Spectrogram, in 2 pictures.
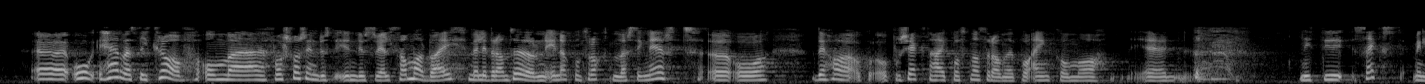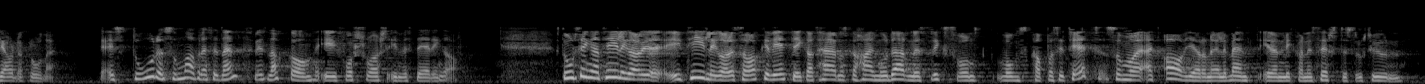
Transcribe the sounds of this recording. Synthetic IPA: ʔɔɡɦæːɾɑst̪ɪlt̪̚kʰɾɑːʋɔmfɔʂʋɑːʂɪnd̪ʉɪnd̪ʉst̪ɾɪɛlt̪sɑmːɑɾbæɪmɛlɛʋəɾɑnt̪ʰøːɾn̩ɪ̰nːɑkʰʊnt̪ʰɾɑkt̪n̩ʋæʈsɪŋneːɾt̪ʔɔ | d̪ɛɦɑ̰pʰɾʊʃɛkt̪əhæːɾɪkʰɔst̪nɑd̪sɾɑmːəpʰɔ̰ʔæ̰ɪnkʰɔmːɑ | nɪt̪ːɪsɛksmɪlɪɑɖəɾkʰɾuːnʔə̰ɾ | d̪̥ɛ̰ʔæ̰ɪst̪uːɾəsʊmːəɾpʰɾɛsɪd̪ɛnt̪ʋɪsnɑkːəɾɔmɪfɔʂʋɑːʂɪ̰nʋɛst̪eːɾɪŋɑ̰ | st̪uːʈɪŋːət̪ʰiːd̪lɪɡɑɾəɪt̪ʰiːlɪɡɑɾəsɑːkəʋeɪt̪ɪkːəɑt̪ɦæːnəːskɑlɦɑːæɪnmʊd̪æɾnst̪ɾɪksfɔnʋɔnskʰɑpɑsɪt̪ʰeːt̪sɔmʔæ̰ɪt̪ʰɑːʋjøːɾɑnəɛləmɛnt̪ʰɪ̰d̪ɛnmɛkɑnɪseːɾt̪əst̪ɾʉk̚t̪ʰʉːɾn̩

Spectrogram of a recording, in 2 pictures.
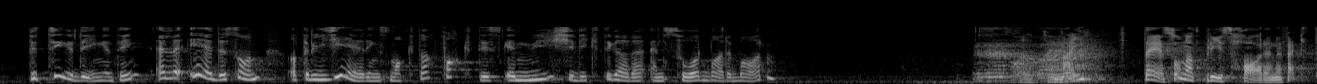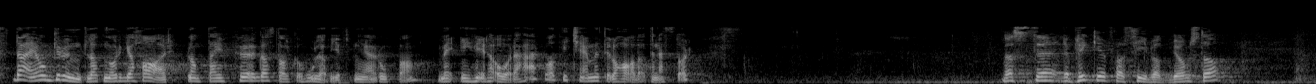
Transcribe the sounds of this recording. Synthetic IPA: b̥ət̪ʰyːd̪ɛɪŋːənt̪ʰɪŋʔɛlːəɾʔæɖesɔnːʔɑt̪ɾɛjeːɾɪŋsmɑkt̪ɑfɑkt̪ɪskæɾmyːçəʋɪkt̪ɪɡɑɾəʔɛnsoːɾbɑːɾəbɑːɾn̩ | næ̰ɪd̪̥ɛæsɔnːɑt̪pʰɾiːshɑ̰ɾɛnɛfɛkt̪d̪ɛæɾjʊɡɾʉnn̩t̪ʰɪlɑt̪nɔɾɡəhɑːɾb̥lɑnt̪̚d̪æɪhøːɡɑst̪ɑlkʊhṵːlɑ̰ːʋjɪ̰ft̪n̩ɪæ̰ʉɾʔuːpɑ̰ʋɛʔɪɪd̪ɛ̰oːɾʔəhæ̰ːɾɔɑt̪ʋɪc͡çʰḛːmət̪ʰɪlɔhɑ̰ːd̪ɛ̰t̪ʰɪlɛst̪əo̰ːɾ | nɛst̪əɾɛpʰlɪkəfʁɑːsiːbət̪̚bjœːɾnsd̪ɑː

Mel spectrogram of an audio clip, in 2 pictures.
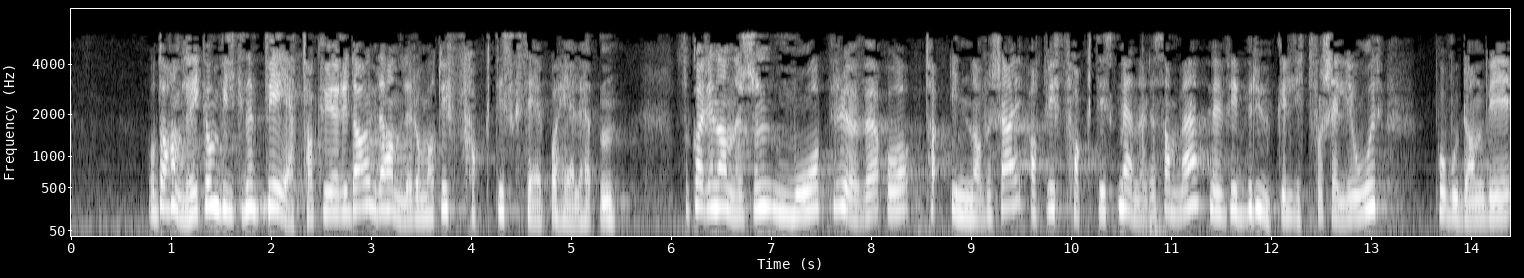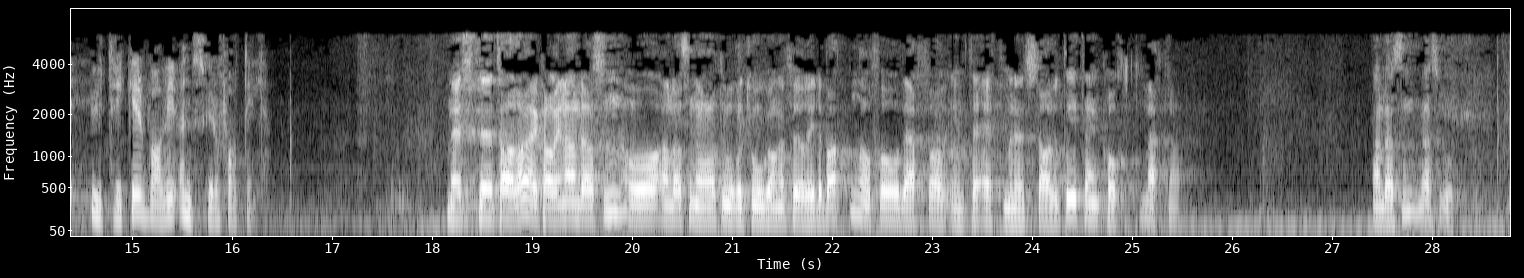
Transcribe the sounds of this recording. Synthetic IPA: ʔɔd̪ɛɦɑnd̪ləɾɪkːəɔmʋɪlknəʋeːt̪ʰɑːkʋɪjøːɾɪd̪ɑːɡd̪ɛhɑnd̪ləɾɔmɑt̪ʋɪfɑkt̪ɪskseːɾpɔɦeːlheːt̪n̩ | sɔkɑɾɪnɑnːəʂənmɔpʰɾøːʋəʔɔt̪ʰɑːʔɪnːoːʋəʂæɪʔɑt̪ʋɪfɑkt̪ɪskmeːnəɖɛsɑmːəmɛnʋɪbɾʉːkəɭɪt̪ːfɔʂɛlːɪəuːɾ | pʰɔʋʊɖɑnʋɪʉːt̪ʰɾʏkːəɾʋɑːʋɪʔœnskəɾɔfoːt̪ʰɪl | nɛst̪ət̪ʰɑːləʁækʰɑʁɪnɑnd̪əʁsn̩ɔɑnd̪əʁsn̩jæːʁɑt̪uːʁət̪ʰuːɡɑŋːəføːʁəid̪ɛbɑt̪n̩ɔfoːʁd̪æʁfɔʁɪnt̪ʰɪɛt̪mɪnʉt̪st̪ʰɑːlət̪ʰiːt̪ʰɪɛɪnkʰɔʁt̪mɑʁknɑ̰d̪ | ɑnd̪əʁsn̩ʋæʁsɔɡuː

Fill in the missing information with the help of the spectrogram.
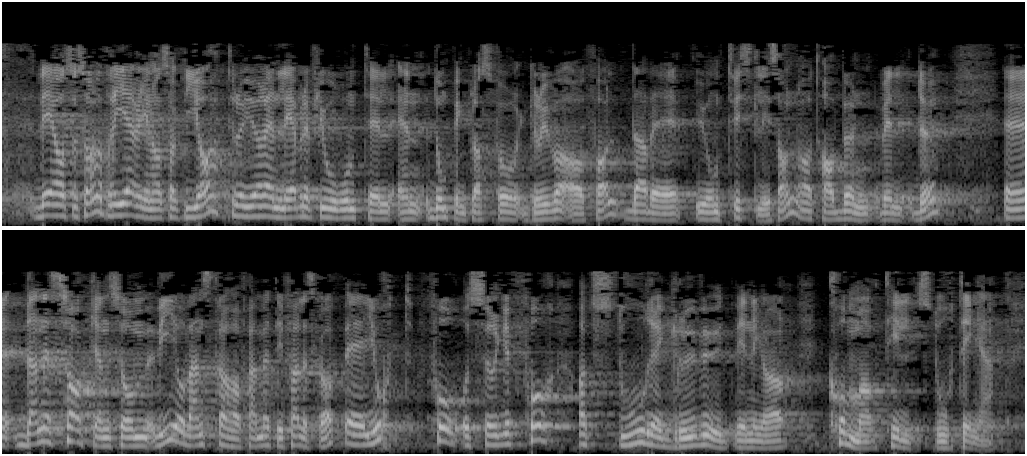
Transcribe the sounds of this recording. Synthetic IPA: d̪ɛæɾɑlsɔsɔnːɑt̪ɾɛjeːɾɪŋənhɑɾsɑk̚t̪jɑːt̪ʰɪlɔjøːɾəɛnleːʋənəfjuːɾʊmt̪ʰɪlɛ̰nd̪ʊmpɪŋpʰlɑsfɔɾɡɾʉːʋəʔɑ̰ːʋfɑld̪æɾd̪ɛɛjʊʊmt̪ʰʋɪst̪lɪsɔnːɔɑt̪hɑːʋbœnʋɪld̪øː | d̪ɛnːəsɑːkənsɔmʋɪɔʋɛnst̪ɾəɦɑɾfɾɛmːət̪ɪfɛlːəskɑːpɛɾjʊɾt̪fɔɾɔsœɾɡəfɔɾɑt̪st̪uːɾəɡɾʉːʋəʉːt̪ʋɪnːɪŋɑɾ | kʰɔmːəɾt̪ʰɪlst̪uːʁt̪ʰɪŋːə̰

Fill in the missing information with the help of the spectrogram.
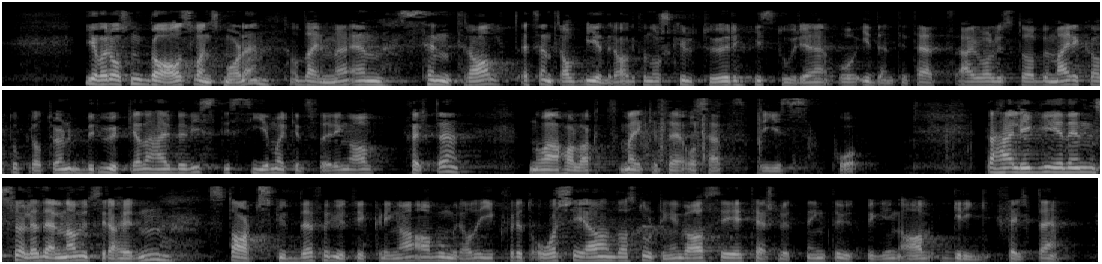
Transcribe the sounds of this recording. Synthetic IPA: jiːʋɑɾɔsnɡɑːɔslɑnsmoːləɔd̪æɾmeːʔɛnsɛnt̪ʰɾɑːlt̪ɛt̪sɛnt̪ɾɑːlt̪̚biːd̪ɾɑ̰ːɡt̪ʰɪlnɔʂkʰːʉlt̪ʰʉːɾhɪst̪uːɾɪəɔʔɪd̪ɛnt̪ɪt̪ʰeːt̪æ̰æhɑɾʉhɑɭʉst̪ʰɪlɔbəmæɾkəɑt̪ʊpəɾɑt̪ʰøːəɳbɾʉːkəd̪ɛhæːɾbəʋɪst̪ɪsiːəmɑɾkəd̪sfø̰ːɾɪŋɑʋfɛlt̪ənoːæɪɦɑɭɑkt̪mæɾkət̪ʰɪʔɔ̰sɛt̪ːpʰɾiːspʰɔ̰ | d̪̥ɛɦæːɭɪɡːəɪd̪ɛnsøːləd̪eːlən̩ɑʋʉːt̪sɾɑhœʏd̪n̩st̪ɑːʈskʉd̪ːəfɔɾʉːt̪ʰʋɪklɪŋɑʔɑʋʊmɾoːd̪əjɪkːfɔɾɛt̪ʰoːʂiːɑd̪ɑst̪uːʈɪŋːəɡɑːsɪt̪ʰɛʂɭʉt̪nɪŋt̪ʰɪlʉːt̪̚bʏɡːɪŋʔɑʋɡɾɪɡfɛlt̪ə

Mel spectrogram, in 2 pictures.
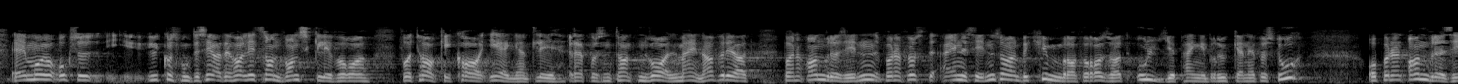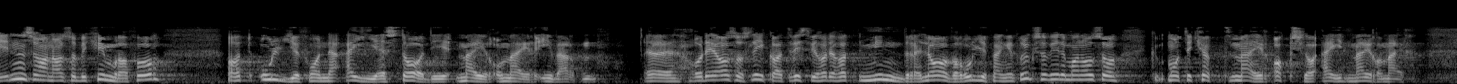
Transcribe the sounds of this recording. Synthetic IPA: ʔɛɡmɔjʊʔɔksɔʉːt̪ɡɑŋspʰʊŋkt̪əsæɪɑt̪̚d̪ɛɡhɑɾlɪt̪ːsɔnt̪ʋɑnskəlɪfɔɾɔ | foːt̪ʰɑːkɪkʰɑːʔeːɡənt̪lɪɾɛpɾəsənt̪ʰɑnt̪n̩ʋɑːln̩mæɪnəɾfɔɾd̪iːɑt̪ | pʰɔd̪ɛnɑnd̪ɾəsiːd̪n̩pɔd̪ɛnfœɾst̪əʔæɪnəsiːd̪n̩sɔhæɾhɑnbəçʏmɾɑfɔɾɑlsɔɑt̪ʊljəpʰɛŋːəbɾʉːkənɛfɔʂt̪uːɾ | ʔɔpʰɔd̪ɛnʔɑnd̪ɾəsiːd̪n̩sɔæɾhɑnɑlsɔbəçʏmɾɑfɔɾʔɑt̪ʊljəfɔnːəʔæɪəst̪ɑːd̪ɪmæɪɾɔmæɪɾɪʋæɾd̪n̩ | ɔd̪ɛæɾɑlsɔsliːkɑt̪ʋɪsʋɪhɑd̪ːəhɑt̪mɪnd̪ɾəlɑːʋəɾʊljəpʰɛŋːəbɾʉːksɔʋɪlːəmɑnɔsɔmɔːt̪əçøːp̚t̪mæɪɾɑkʃəɔʔæɪd̪mæɪɾɔmæɪɾ

